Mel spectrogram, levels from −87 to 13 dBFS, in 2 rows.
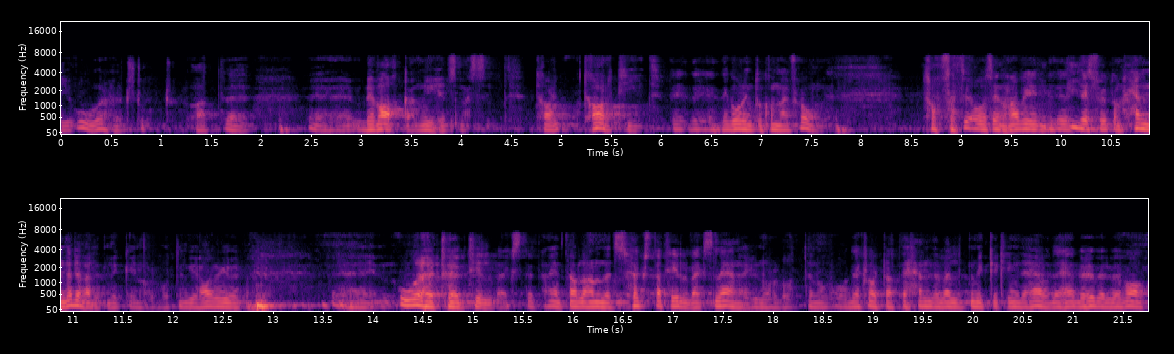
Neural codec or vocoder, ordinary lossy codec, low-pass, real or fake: codec, 16 kHz, 4 kbps, FreqCodec, smaller model; none; 7.2 kHz; fake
